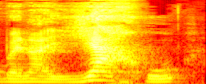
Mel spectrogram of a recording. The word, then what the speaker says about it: Benayahu: Aparecen los nombres como Benayahu, acentuado en la sílaba ya, sí.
